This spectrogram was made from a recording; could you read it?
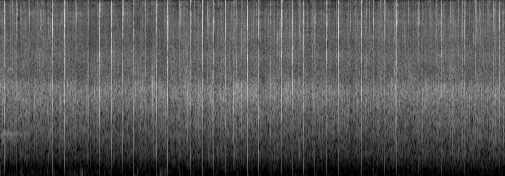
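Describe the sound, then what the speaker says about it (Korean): A church congregation at a Sunday youth worship service claps steadily for ten seconds, welcoming department heads and ministers onto the stage. The applause is dense, even and close throughout, with no voices over it. "우리 올라오실 때까지 박수로 환영하겠습니다."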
